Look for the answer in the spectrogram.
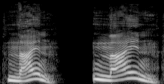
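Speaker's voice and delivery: loud, high cries of protest; horrified refusal. A narrator's reading. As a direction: fend it off in rising alarm. Oda vehemently refuses the slime. (entsetzt und laut abwehren)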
